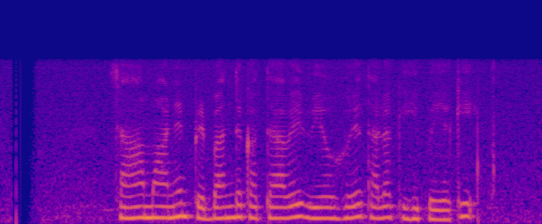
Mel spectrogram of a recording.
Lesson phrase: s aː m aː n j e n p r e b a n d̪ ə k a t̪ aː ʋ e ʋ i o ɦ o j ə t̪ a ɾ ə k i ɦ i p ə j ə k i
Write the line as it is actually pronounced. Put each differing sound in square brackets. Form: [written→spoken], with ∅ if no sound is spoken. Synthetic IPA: s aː m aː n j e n p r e b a n d̪ ə k a t̪ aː ʋ e ʋ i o ɦ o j ə t̪ a [ɾ→l] ə k i ɦ i p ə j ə k i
